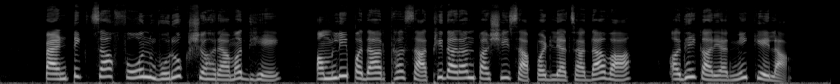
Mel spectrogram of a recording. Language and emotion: Marathi, neutral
